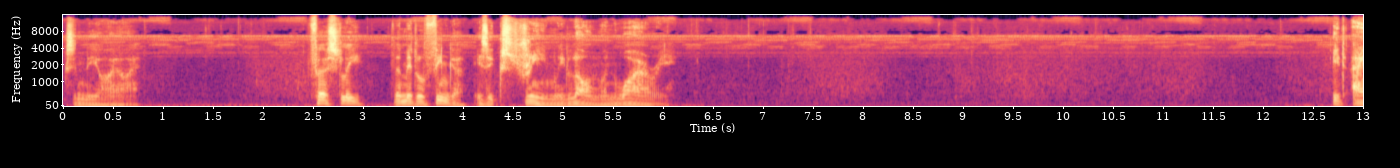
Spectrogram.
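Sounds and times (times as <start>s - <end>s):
night insects chirring: 0.0s - 13.0s.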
